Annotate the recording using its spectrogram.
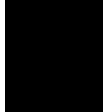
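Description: Silence: the sound track is blank, with no audible sound at all.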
